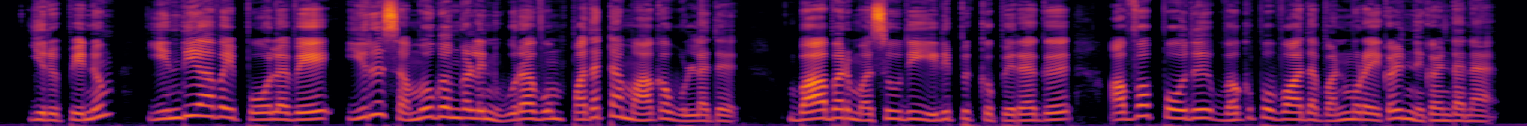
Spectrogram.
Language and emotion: Tamil, neutral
